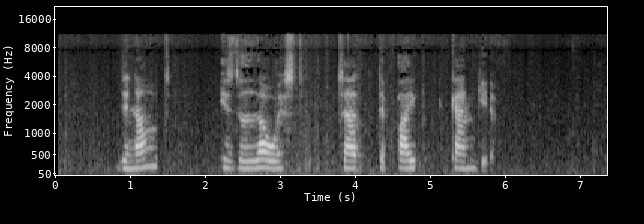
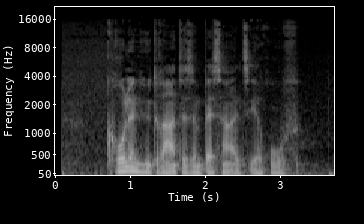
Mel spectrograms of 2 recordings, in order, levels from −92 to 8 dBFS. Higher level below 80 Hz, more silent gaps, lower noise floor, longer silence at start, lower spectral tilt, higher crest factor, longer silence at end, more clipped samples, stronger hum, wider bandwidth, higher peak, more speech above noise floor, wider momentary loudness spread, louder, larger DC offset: second, -56 dBFS vs -42 dBFS; neither; about the same, -57 dBFS vs -56 dBFS; first, 0.9 s vs 0.1 s; second, -4 dB/octave vs -6.5 dB/octave; about the same, 20 dB vs 18 dB; first, 1.5 s vs 0 s; neither; neither; second, 11.5 kHz vs 16 kHz; first, -2 dBFS vs -12 dBFS; first, 39 dB vs 27 dB; first, 18 LU vs 13 LU; first, -18 LUFS vs -31 LUFS; neither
